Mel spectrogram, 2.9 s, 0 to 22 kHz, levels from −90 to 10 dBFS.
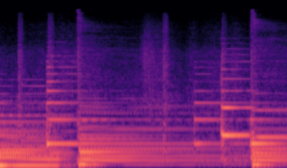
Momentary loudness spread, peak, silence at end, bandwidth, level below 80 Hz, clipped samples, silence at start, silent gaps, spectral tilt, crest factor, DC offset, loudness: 13 LU; -6 dBFS; 0 s; 15 kHz; -30 dBFS; under 0.1%; 0 s; none; -7 dB/octave; 14 dB; under 0.1%; -22 LUFS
